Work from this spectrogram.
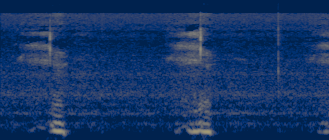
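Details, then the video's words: Sleeping Shih Tzu puppy snoring: low, rough snorts rise and fall about every one and a half seconds, each a short burst with a brief nasal rasp, separated by quiet breathing pauses; a faint murmured voice follows. "코골이 시츄강아지"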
